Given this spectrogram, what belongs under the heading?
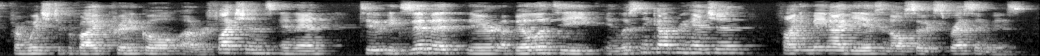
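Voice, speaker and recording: A middle-aged man, a language lecturer, walking through slides of his work in a measured way, often pausing on "uh". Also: a little high. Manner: measured, with frequent "uh" fillers. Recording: echoey room, dull lo-fi sound.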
